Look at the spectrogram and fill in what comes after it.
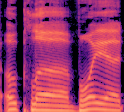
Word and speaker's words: Oklevueha: which is the Oklevuia Church, it's spelled O-K-L-E-V-U-E-H-A.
